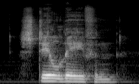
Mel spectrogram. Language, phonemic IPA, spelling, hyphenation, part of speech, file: Dutch, /ˌstɪ(l)ˈleː.və(n)/, stilleven, stil‧le‧ven, noun, Nl-stilleven.ogg
- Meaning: still-life (painting or other image of arranged inanimate or dead objects, sometimes displaying living animals as well)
